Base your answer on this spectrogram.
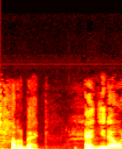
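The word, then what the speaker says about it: Hrbek: I speak a little bit of Czech, and the actual correct pronunciation of his name is Herbeck. You got to roll the eye.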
